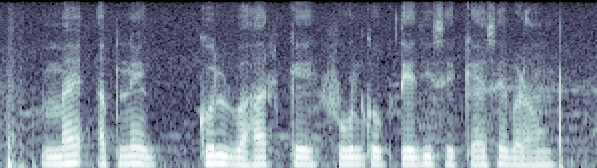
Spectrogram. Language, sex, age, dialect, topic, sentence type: Hindi, male, 18-24, Awadhi Bundeli, agriculture, question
